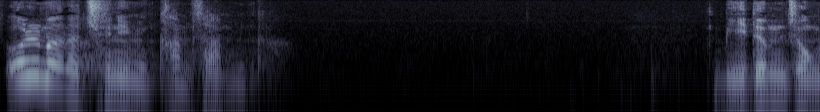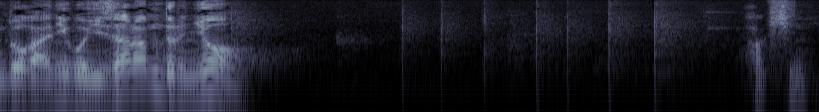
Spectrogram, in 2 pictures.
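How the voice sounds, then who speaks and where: A middle-aged man preaching a sermon as a pastor, animated and acting out the voices he quotes. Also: medium pitch, unhurried, pauses often.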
